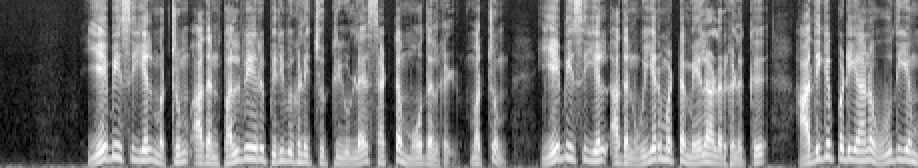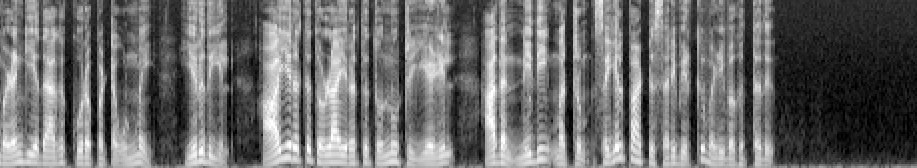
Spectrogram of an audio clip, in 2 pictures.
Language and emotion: Tamil, neutral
